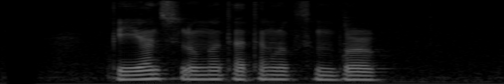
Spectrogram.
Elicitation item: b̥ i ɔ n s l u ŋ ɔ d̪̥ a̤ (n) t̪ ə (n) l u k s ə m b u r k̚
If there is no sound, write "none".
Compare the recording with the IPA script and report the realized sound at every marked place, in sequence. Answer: none, ŋ

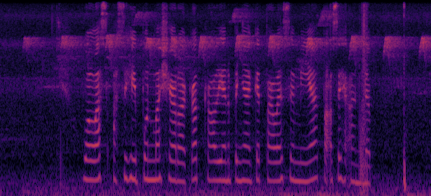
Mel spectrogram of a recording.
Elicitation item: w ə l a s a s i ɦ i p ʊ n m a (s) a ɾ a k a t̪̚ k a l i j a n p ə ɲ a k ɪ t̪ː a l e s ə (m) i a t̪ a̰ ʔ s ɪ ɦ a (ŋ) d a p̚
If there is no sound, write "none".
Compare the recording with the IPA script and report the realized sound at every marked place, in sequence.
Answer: ʃ, m, n

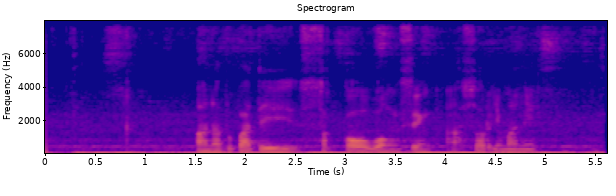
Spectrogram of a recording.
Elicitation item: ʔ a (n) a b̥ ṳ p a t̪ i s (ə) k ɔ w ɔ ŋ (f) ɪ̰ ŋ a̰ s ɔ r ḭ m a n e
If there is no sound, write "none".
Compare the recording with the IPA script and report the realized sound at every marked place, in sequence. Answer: n, ə, s

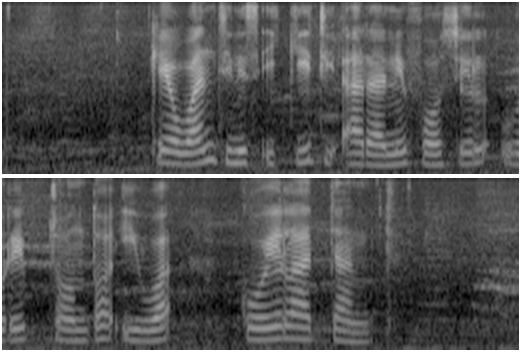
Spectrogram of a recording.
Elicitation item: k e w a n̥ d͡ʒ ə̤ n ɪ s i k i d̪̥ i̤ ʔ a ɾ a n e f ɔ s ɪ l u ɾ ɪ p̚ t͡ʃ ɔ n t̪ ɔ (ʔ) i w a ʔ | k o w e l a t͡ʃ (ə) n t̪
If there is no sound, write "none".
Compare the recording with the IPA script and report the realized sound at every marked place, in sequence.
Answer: ʔ, a

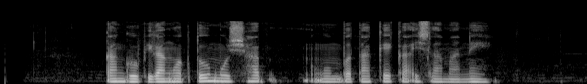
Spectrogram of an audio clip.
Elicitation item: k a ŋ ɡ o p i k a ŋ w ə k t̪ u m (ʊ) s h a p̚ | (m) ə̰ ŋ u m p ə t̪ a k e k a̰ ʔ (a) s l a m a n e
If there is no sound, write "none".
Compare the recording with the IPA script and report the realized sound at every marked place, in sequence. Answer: u, m, i

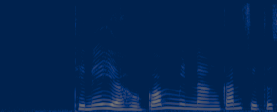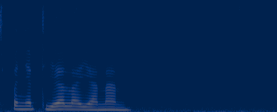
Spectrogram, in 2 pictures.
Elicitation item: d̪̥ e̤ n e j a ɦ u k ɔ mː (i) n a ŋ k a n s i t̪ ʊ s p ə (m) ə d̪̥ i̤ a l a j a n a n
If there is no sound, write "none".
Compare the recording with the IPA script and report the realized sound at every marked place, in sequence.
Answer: i, ɲ

